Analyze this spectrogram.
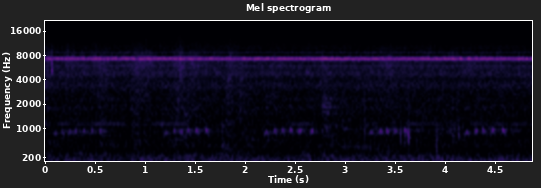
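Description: Insects chirping: a short pulsed trill repeats about once a second over a steady high-pitched whine.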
